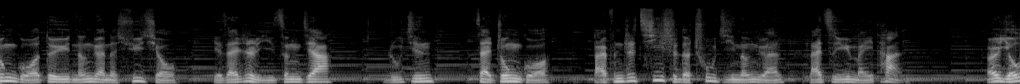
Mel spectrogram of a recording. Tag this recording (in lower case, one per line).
music
speech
